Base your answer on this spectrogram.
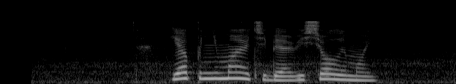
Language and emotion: Russian, sad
